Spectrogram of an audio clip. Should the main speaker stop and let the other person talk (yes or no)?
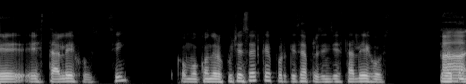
no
